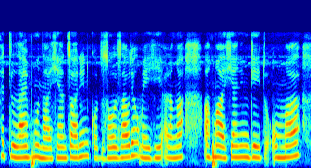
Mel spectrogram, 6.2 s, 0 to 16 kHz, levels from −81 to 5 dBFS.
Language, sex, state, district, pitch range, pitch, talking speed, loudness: Mizo, female, Mizoram, Aizawl, 230-250 Hz, 240 Hz, 200 wpm, -16 LUFS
